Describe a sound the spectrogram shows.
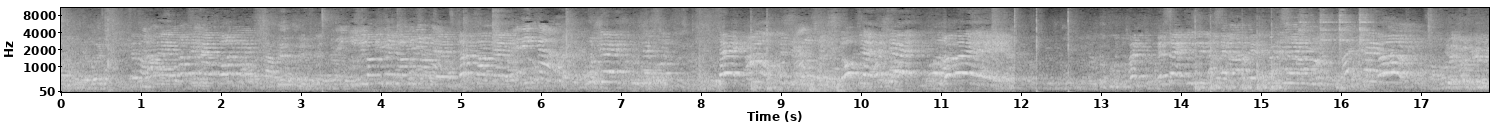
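Gloved punches and kicks thud against bodies.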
